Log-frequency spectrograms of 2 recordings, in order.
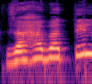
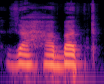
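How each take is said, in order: First: The t is linked with an i vowel. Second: The word ends on a bare t sound. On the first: "जब मैं इसको ज्वाइन करके पढ़ूंगी" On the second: "मैंने ज़हाबत अलग अलग बोला था"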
